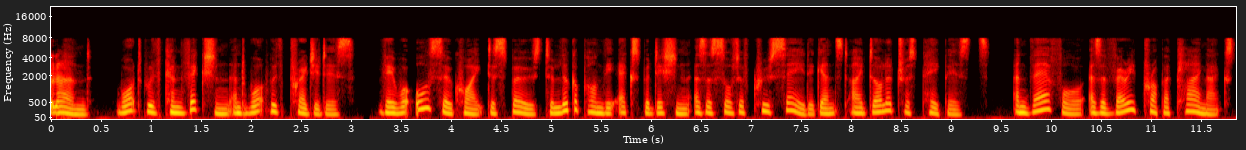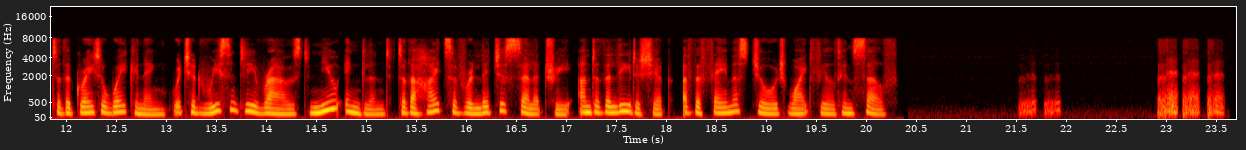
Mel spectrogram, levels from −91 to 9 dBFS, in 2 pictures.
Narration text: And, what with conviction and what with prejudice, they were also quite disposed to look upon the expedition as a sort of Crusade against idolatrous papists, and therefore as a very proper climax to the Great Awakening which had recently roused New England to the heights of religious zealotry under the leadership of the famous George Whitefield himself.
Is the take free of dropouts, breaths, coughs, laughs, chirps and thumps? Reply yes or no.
no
